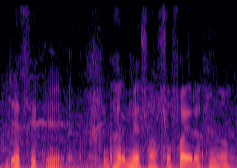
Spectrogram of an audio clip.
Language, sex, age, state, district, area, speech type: Urdu, male, 30-45, Uttar Pradesh, Lucknow, urban, spontaneous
